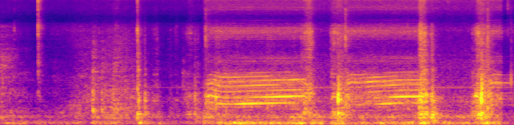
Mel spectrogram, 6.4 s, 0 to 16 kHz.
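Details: Emerson VCR765 (Orion-made, about 1990) playing a tape: faint whirring tone with irregular ticks; three drive belts found crusty, deck also struggles to eject; belts suspected, not confirmed.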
